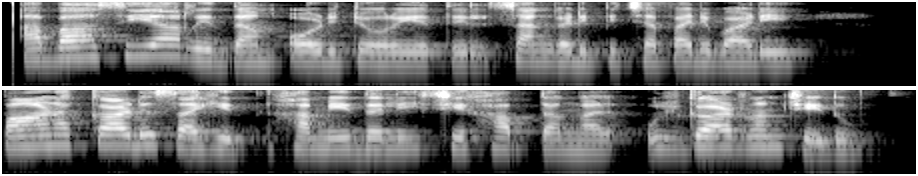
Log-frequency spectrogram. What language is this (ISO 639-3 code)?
mal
